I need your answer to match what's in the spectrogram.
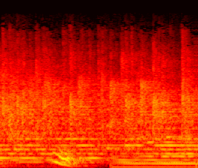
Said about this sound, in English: Someone give the Lord a clap of faith.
